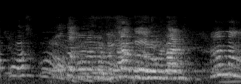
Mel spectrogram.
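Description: A group of people's voices: the last word of a chanted, repeated line, then several people talking over one another.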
